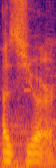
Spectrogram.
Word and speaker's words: azure: pronunciation is wrong yeah the big one being aure that I believe is properly pronounced Azure it's like that color of blue yeah Azure I think well I think the emphasis on the second Sy I think it's like azir but I just like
